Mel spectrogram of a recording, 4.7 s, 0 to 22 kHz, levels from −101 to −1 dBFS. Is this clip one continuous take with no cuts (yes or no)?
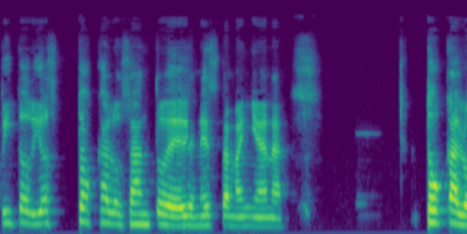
no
